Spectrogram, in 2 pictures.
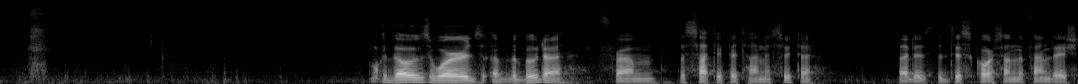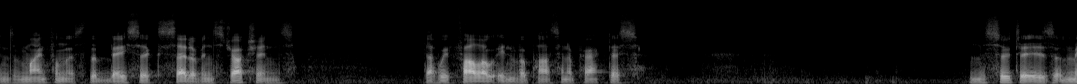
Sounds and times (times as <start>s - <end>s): Speech: 3.7s - 8.3s, 9.0s - 13.8s, 15.0s - 17.3s, 20.4s - 21.5s.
